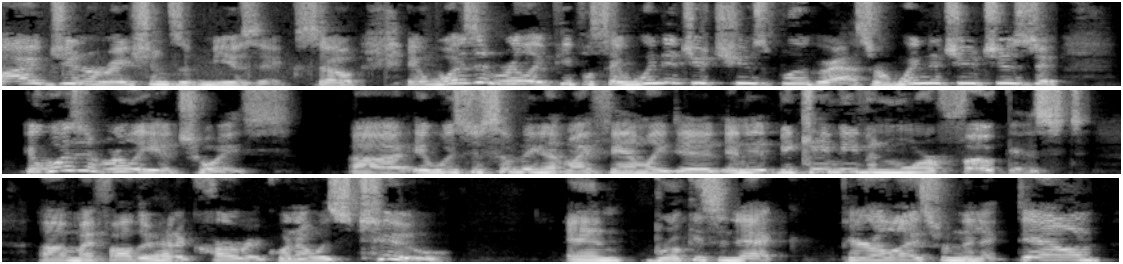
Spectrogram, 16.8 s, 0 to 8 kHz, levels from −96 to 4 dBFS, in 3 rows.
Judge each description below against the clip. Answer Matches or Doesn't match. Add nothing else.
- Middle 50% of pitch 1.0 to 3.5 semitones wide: Doesn't match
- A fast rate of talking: Matches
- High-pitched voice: Matches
